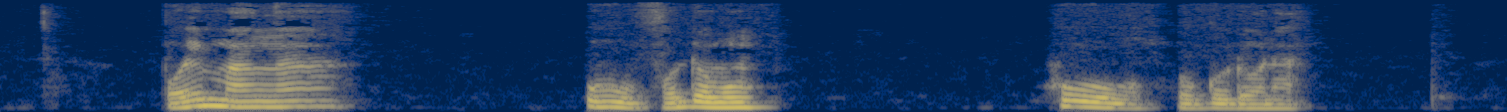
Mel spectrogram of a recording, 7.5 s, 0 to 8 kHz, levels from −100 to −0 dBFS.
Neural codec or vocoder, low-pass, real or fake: none; 7.2 kHz; real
